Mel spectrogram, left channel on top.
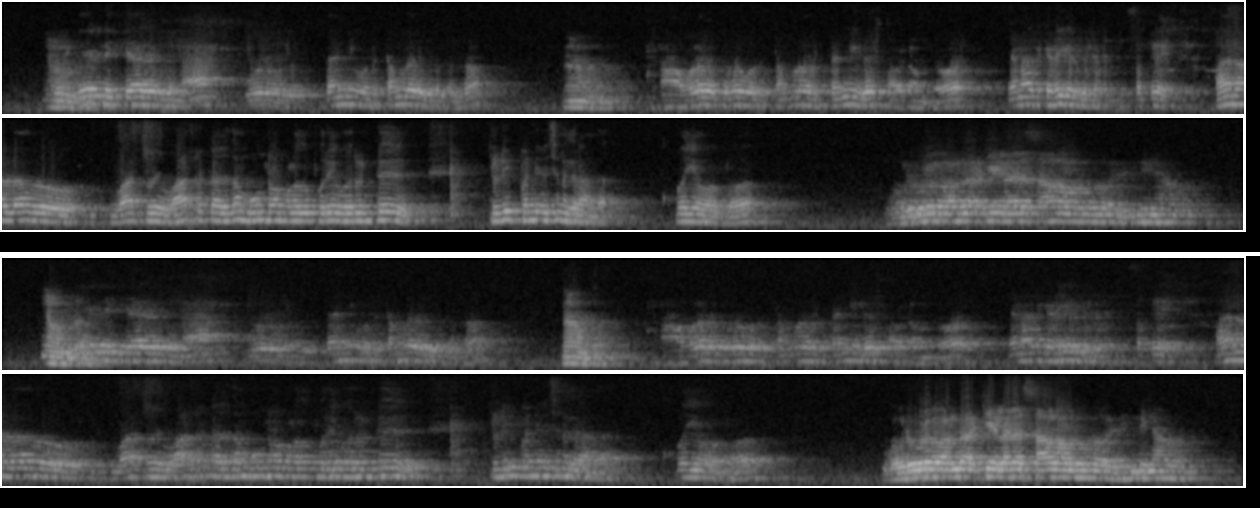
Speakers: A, on the right (about 50°); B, on the left (about 30°).
A: ஆமா
B: ஒரு
A: ப்ரோ
B: கேள்வி கேக்கற்துனா ஒரு ஒரு தண்ணி ஒரு டம்ளர் இருக்குதுல ப்ரோ
A: ஆ ப்ரோ
B: ஆ உலகத்துல ஒரு டம்ளரு தண்ணி வேஸ்ட் ஆகுதா ப்ரோ ஏனா அது கெடைக்கறதில்ல சப்ளை அதனால்தா ப்ரோ வாட்ரு வாட்ருக்காக தா மூன் றாம் உலகப் போரே வருன்ட்டு பிரெடிட் பண்ணி வச்சுன்னுக்கிறாங்க ஓகே வா ப்ரோ
A: உடு ப்ரோ வந்து அட்ச்சி எல்லாரு சாவலா உடு ப்ரோ இருந்தி இன்னாவ ப்ரோ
